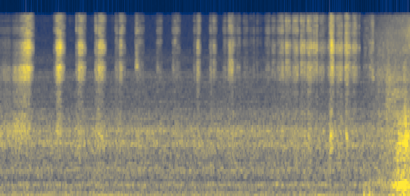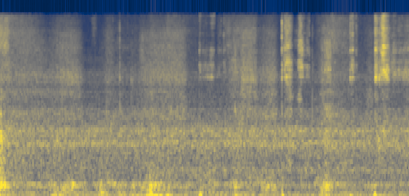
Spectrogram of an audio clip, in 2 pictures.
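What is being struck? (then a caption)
Polystyrene foam block. A fine paintbrush is rubbed in repeated strokes across the rough surface of a small painted piece of solid polystyrene foam, held down by the fingertips of the other hand. Soft, scratchy brushing rasps come in quick bright streaks over a steady low rumble, with a few firmer strokes in the middle and near the end.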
